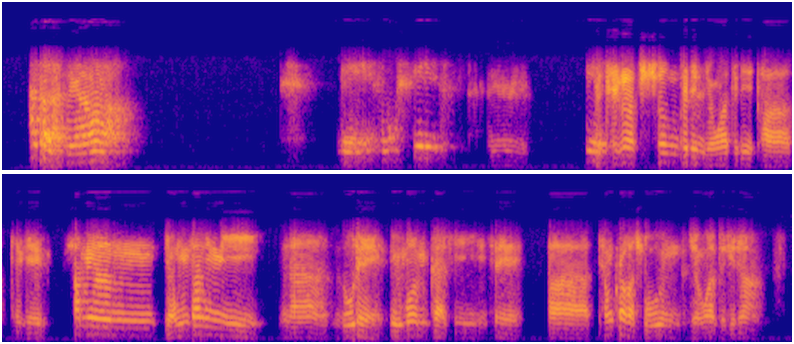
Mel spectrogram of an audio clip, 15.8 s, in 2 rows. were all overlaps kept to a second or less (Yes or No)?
Yes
